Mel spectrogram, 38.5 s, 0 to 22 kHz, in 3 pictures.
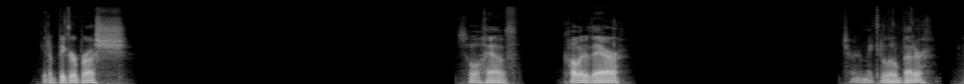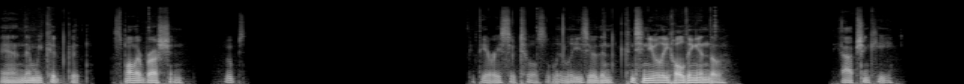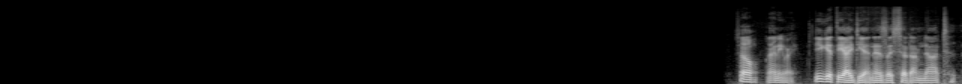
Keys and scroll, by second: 0.8 alt+], 2.0 alt+], 13.8 [.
